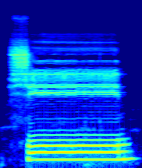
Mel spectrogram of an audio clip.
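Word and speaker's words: ش: Then sheen. Sheen is pronounced from the middle of the tongue touching the roof of the mouth.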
